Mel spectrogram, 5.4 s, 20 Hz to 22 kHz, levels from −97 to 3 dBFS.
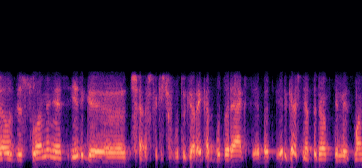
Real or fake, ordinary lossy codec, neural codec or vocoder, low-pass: fake; Opus, 24 kbps; vocoder, 44.1 kHz, 128 mel bands, Pupu-Vocoder; 3.6 kHz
